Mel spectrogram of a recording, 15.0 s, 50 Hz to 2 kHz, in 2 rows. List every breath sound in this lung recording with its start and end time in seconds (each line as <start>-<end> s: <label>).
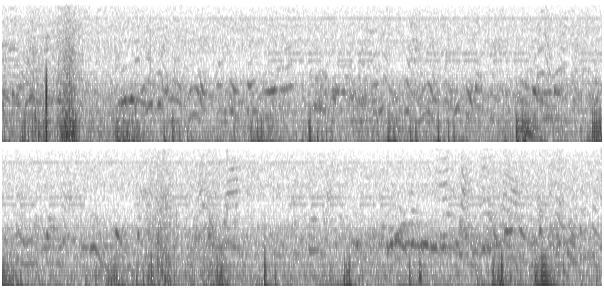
0.00-0.53 s: inhalation
0.00-0.53 s: crackles
0.61-1.14 s: exhalation
0.61-1.14 s: crackles
1.27-1.84 s: inhalation
1.27-1.84 s: crackles
1.94-2.50 s: exhalation
1.94-2.50 s: crackles
2.96-3.53 s: inhalation
2.96-3.53 s: crackles
3.76-4.33 s: exhalation
3.76-4.33 s: crackles
4.69-5.32 s: inhalation
4.69-5.32 s: crackles
5.36-5.98 s: exhalation
5.36-5.98 s: crackles
6.35-6.97 s: inhalation
6.35-6.97 s: crackles
7.24-7.96 s: exhalation
7.24-7.96 s: crackles
8.61-9.20 s: inhalation
8.61-9.20 s: crackles
9.23-9.92 s: exhalation
9.23-9.92 s: crackles
9.96-10.64 s: inhalation
9.96-10.64 s: crackles
10.64-11.32 s: exhalation
10.64-11.32 s: crackles
11.55-12.23 s: inhalation
11.55-12.23 s: crackles
12.39-13.07 s: exhalation
12.39-13.07 s: crackles
13.45-14.14 s: inhalation
13.45-14.14 s: crackles
14.14-14.82 s: exhalation
14.14-14.82 s: crackles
